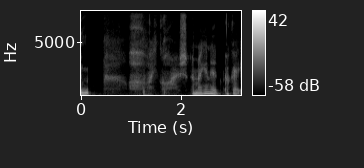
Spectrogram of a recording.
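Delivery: slow, stretched whisper of dread; embarrassed whisper. Real, not acted. Bracing to confess a story to her cohost in a slow whisper. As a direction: whisper it as if you can't believe you'll tell this.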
